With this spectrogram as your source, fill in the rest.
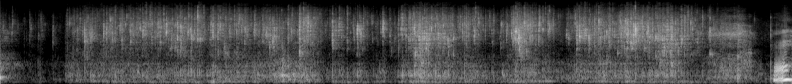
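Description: Lukewarm water is poured onto a tulsi plant, a loud continuous gushing splash that runs steadily for several seconds and ends with a short clatter.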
